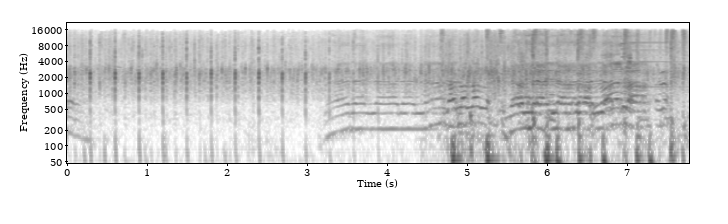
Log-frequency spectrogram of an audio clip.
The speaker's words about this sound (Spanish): fuerte el aplauso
